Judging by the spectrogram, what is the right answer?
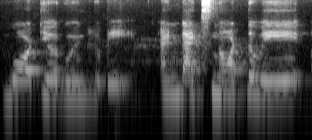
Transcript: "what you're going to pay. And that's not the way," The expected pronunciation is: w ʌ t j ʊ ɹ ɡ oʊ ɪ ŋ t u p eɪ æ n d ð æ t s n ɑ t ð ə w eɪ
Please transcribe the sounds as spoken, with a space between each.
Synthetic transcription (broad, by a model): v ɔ t j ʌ ɹ ɡ oʊ ɪ ŋ t u b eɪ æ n d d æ t s n ɑ t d ə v eɪ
